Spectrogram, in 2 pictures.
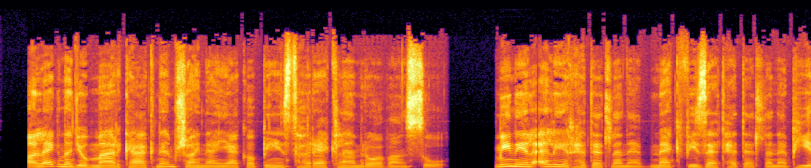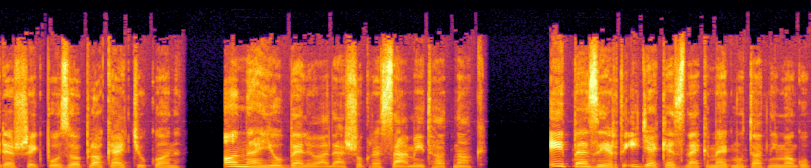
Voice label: hungarian f narration; voice demos

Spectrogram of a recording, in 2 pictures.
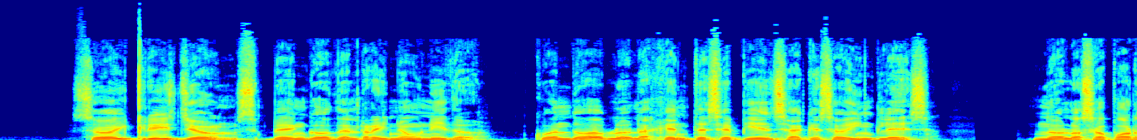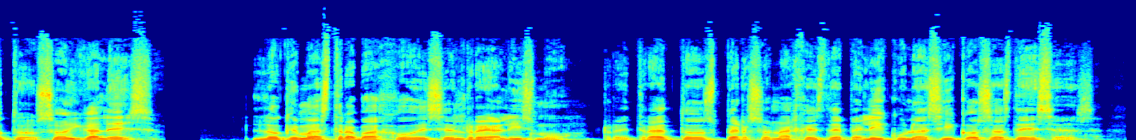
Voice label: spanish m narration, spanish voice demos

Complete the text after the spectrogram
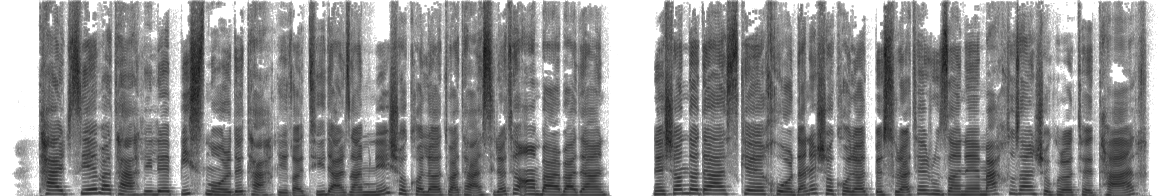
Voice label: farsi f narration; voice demos

